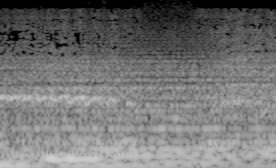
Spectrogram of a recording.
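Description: A wild horse neighs in one loud, sustained whinny with a clear, ringing tone that lasts about two seconds, heard alone without voices.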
